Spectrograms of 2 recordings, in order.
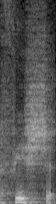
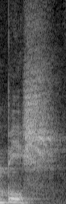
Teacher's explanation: they've taken a long sound which is /ff/ and they're making it /b/ instead which is a very short sound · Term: stopping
